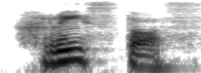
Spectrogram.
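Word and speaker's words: Χριστός: Christos. Christos. Tá? É um som bem difícil de produzir, tá? Porque é um gutural. É um som que é produzido aqui na garganta.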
